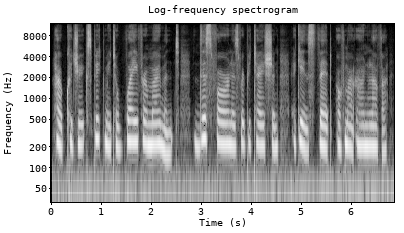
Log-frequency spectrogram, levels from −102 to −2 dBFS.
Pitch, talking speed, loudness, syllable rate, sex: 210 Hz, 165 wpm, -18 LUFS, 4.7 syllables/s, female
